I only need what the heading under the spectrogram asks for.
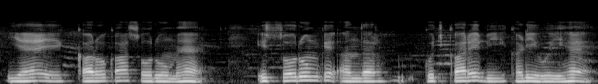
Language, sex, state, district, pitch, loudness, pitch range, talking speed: Hindi, male, Uttar Pradesh, Saharanpur, 150 Hz, -16 LUFS, 145-165 Hz, 160 wpm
